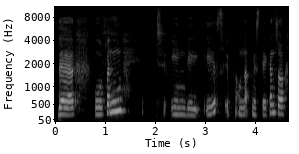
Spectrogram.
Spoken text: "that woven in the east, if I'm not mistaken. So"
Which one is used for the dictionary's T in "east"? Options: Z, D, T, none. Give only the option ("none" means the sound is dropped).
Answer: none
